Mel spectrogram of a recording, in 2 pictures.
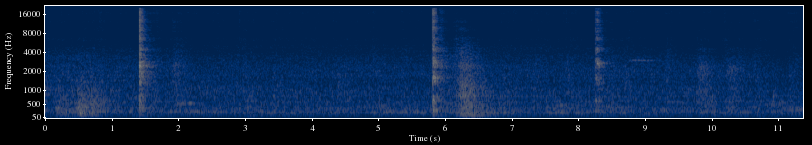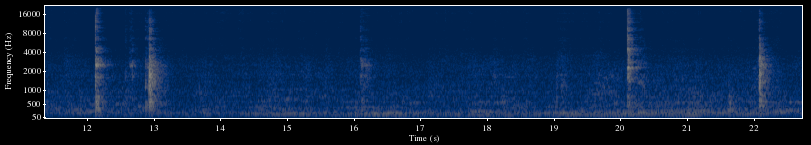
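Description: Grated carrots are stirred and roasted in a pan for gajar ka halwa, with soft continuous sizzling broken by scattered sharp scrapes and clinks of the spoon against the metal, quiet and close.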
